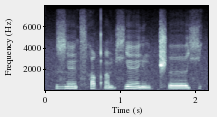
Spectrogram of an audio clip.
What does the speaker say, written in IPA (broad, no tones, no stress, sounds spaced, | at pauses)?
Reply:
ɮ ɛ̃ t͡sʰ ʌ qʼ ɛ̃ b ç ɛ̃ː ɾʲ ũ b t͡ʃʼ əː ç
